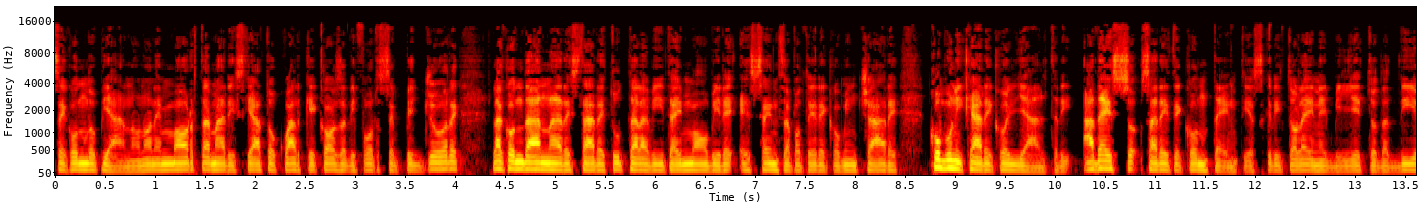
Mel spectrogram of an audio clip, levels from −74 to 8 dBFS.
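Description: Two unsynchronised clocks likely drifting apart cause clock slip clicks from 0.48 to 13.45 s: single-sample slips produce faint, regular ticks about every 0.7 seconds.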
